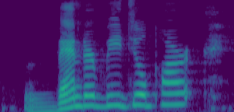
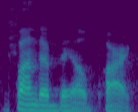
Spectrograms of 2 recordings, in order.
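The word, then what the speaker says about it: Vanderbijlpark: a building located in a small town called funda bell park now if i were to read that word here in america i would pronounce it vanderbilt park but it's actually pronounced thunderbale park and it's the home of the val university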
